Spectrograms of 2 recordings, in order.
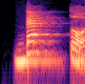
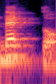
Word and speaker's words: ব্যক্ত: যেমন খেয়াল করে দেখেন, অর্থাৎ এখানে এই জিনিসটা বলছে যে খেয়াল করে দেখেন, ব্যক্ত, এই যে দেখেন ব্যক্ত অর্থাৎ জফলা যুক্ত যখন থাকে তখন সাধারণত এই জায়গাতে দেখা যাচ্ছে যে আকার চলে আসতেছে।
